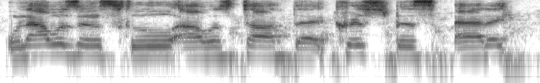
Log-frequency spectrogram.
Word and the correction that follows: Crispus Attucks: Crispus Attucks, yeah.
